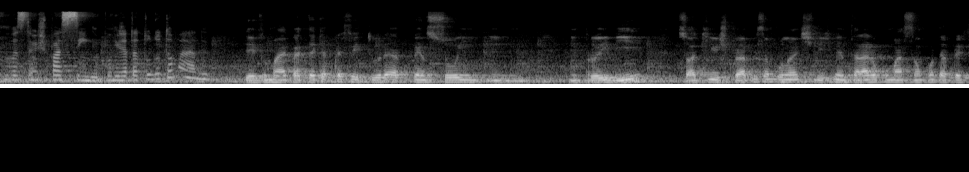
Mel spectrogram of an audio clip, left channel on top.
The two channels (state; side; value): silent; right; 56 dB below the other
